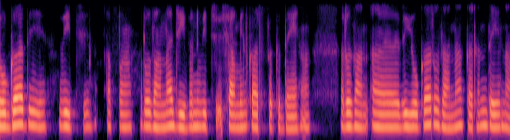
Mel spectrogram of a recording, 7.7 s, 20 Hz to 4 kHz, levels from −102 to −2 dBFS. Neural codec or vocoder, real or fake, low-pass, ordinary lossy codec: codec, 24 kHz, 3.1 kbps, DualCodec; fake; 3.6 kHz; none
